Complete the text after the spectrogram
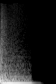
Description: Kick Drum Sound G# Key 238.wav
Royality free kick single shot tuned to the G# note. Loudest frequency: 148Hz
kick-drum-sound-g-sharp-key-238-6aR.ogg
